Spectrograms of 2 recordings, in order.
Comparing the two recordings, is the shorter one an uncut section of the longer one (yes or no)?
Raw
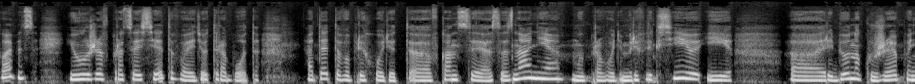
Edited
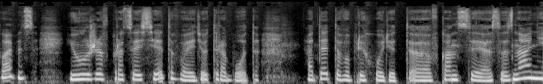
yes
